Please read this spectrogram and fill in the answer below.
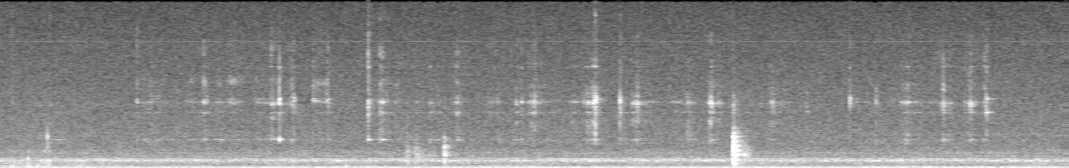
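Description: Faint scattered clicks and scrapes of a small screwdriver tip against a VCR capstan motor's steel shaft and rotor as white lithium grease is worked onto the shaft, with one sharper click about seven seconds in. A low steady hum runs underneath.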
